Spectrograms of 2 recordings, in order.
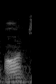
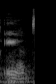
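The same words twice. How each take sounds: First: "aunt" said "ahnt". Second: "aunt" said like "ant". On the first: Comparing names for an aunt, "aunt" as "ahnt". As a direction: say "aunt" with a broad ah. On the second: Comparing names for an aunt, "aunt" as "ant". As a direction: say "aunt" with the vowel of cat. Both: Shown as a demonstration. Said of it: "sounds better when you say".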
